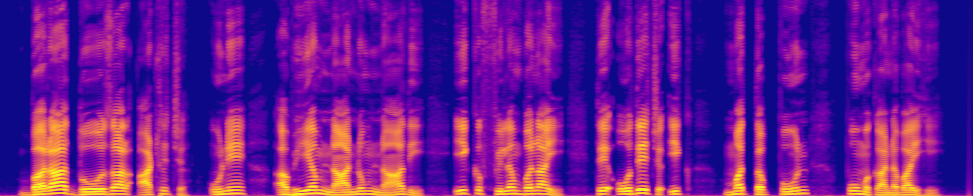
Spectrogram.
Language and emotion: Dogri, neutral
